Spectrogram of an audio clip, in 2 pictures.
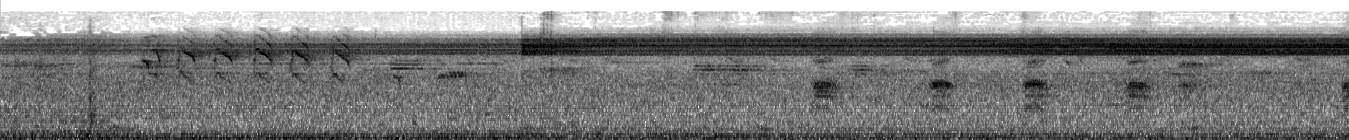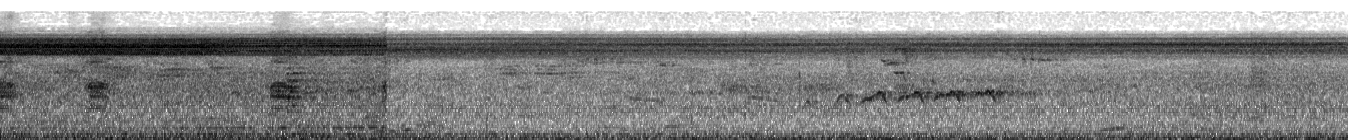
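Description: Birds calling, with a few quick chirps early on and a series of short repeated calls in the middle. Underneath runs a steady high-pitched hiss that grows louder about four seconds in and drops back after about thirteen seconds.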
